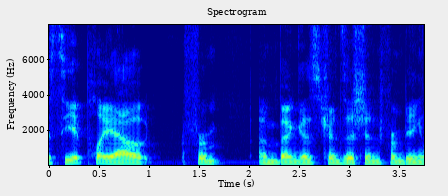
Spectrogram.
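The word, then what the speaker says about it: M'Benga: First of all, it's pronounced Mbenga. He is Mbenga.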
